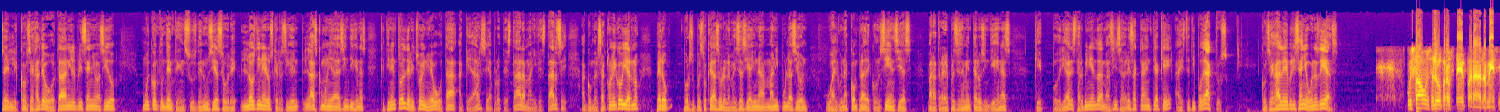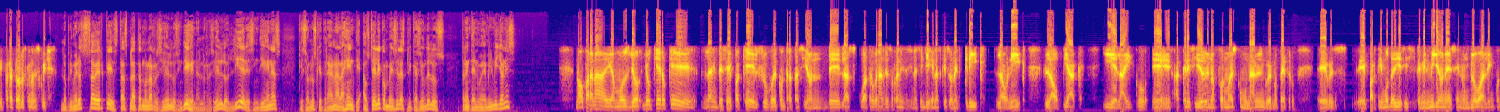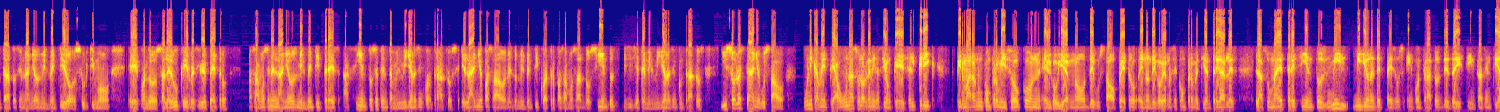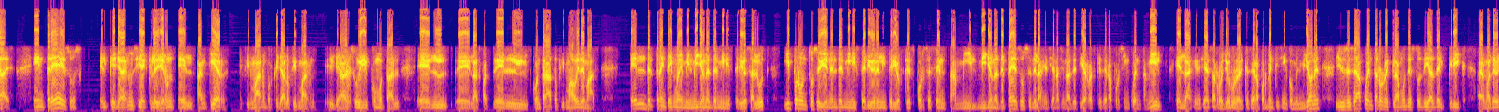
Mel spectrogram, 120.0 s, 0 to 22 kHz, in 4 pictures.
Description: Daniel Briceño, concejal de Bogotá, habló en 6AM sobre la situación de los indígenas en la ciudad, sus contrataciones y los dineros entregados a estas comunidades.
